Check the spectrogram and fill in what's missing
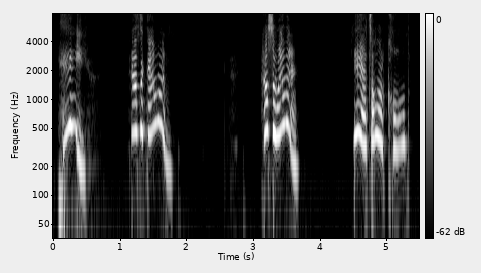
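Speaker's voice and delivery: very high-pitched squeaky imitation; girlfriend's funny voice. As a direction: chat with yourself in a tiny high voice. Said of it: "doing, like, this voice".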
